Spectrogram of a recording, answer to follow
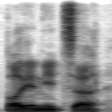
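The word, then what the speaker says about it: паляниця: loaf of bread, and she actually gave me what she thought the Russian pronunciation would be. Polonitsa. But she wasn't too sure of it. She just knows this is how you say it in Ukrainian.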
